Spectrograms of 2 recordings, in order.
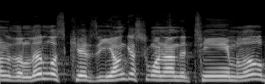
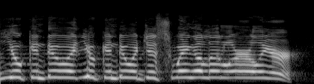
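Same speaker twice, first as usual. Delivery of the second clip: put-on, high-pitched, encouraging cheering yell; 8 semitones higher than usual. Retelling a cheer from the stands at a Little League game: imitating someone yelling. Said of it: "John's just yelling".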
